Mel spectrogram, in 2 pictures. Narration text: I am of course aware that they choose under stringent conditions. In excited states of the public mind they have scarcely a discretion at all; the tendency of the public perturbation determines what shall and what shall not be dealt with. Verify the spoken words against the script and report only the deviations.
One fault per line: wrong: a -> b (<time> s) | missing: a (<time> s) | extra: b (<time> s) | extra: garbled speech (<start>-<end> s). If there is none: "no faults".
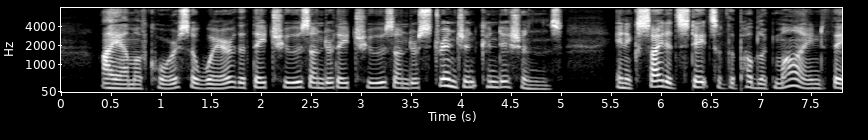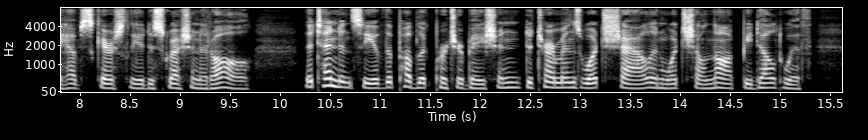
extra: they choose under (2.7 s)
